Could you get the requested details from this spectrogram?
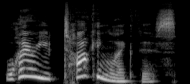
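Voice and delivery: high, imploring woman's voice; pleading. A narrator's reading. Evangeline begging Joshua to explain, pleading. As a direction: beg for an explanation in a lifted voice. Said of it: "she pleaded".

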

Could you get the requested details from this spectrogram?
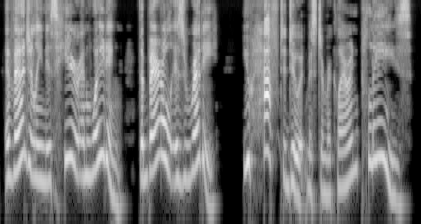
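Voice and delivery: high, imploring sales plea; wheedling. A narrator's reading. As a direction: plead dramatically, ending on a drawn please. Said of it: "You're wheedling".

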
